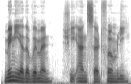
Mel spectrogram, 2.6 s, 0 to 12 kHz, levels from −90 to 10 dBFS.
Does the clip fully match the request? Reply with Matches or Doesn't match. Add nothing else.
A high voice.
Doesn't match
